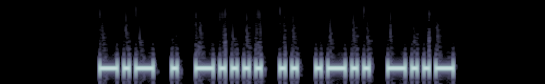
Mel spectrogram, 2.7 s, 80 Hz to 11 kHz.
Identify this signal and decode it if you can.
Morse code, heard as a keyed tone, about 40 wpm, 700 Hz. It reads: KE6ILX
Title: USA Call Signs - 3x Character Spacing - 40wpm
